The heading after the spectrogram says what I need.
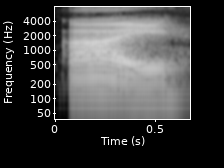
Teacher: you see the ah with the second and third bands far apart turn into the e with the second and third bands closer together. And that really has to do with where your tongue is in your mouth.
